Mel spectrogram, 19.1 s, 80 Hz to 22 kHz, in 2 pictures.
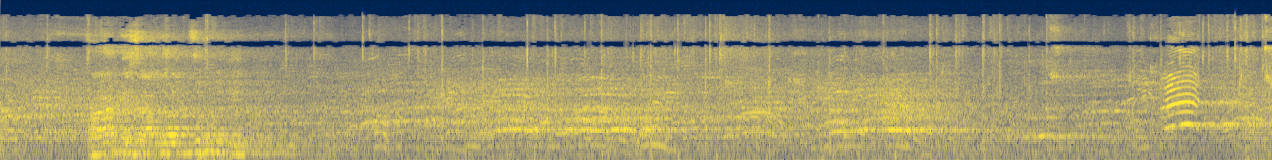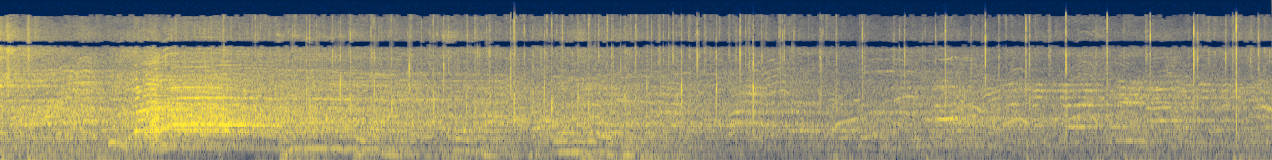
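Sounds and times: sneakers squeaking on floor: 7.8 - 8.6, 9.3 - 10.0
crowd shouting: 8.7 - 12.7.

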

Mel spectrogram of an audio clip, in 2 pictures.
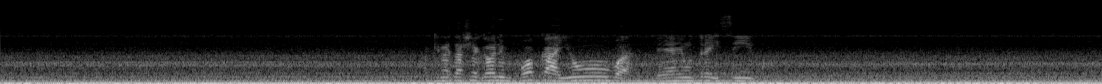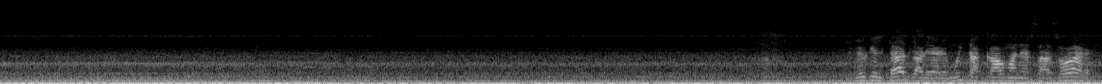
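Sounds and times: truck engine drone from cab: 0.0 - 22.0.

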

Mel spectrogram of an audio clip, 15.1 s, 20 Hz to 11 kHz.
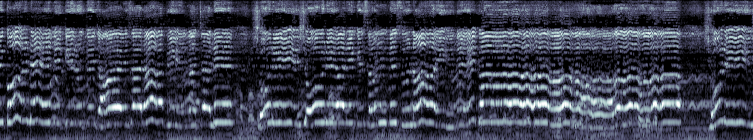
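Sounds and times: boy singing into a microphone: 0.0 - 15.0.

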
